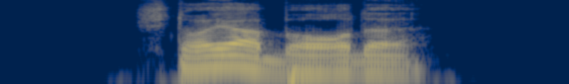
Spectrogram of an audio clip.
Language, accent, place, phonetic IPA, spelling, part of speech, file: German, Germany, Berlin, [ˈʃtɔɪ̯ɐˌbɔʁdə], Steuerborde, noun, De-Steuerborde.ogg
- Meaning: nominative/accusative/genitive plural of Steuerbord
